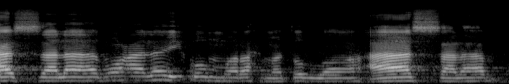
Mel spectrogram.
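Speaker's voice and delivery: "Assalamualaikum" slow and stretched out; long drawn salam. Shown as a demonstration. Teacher imitating the third wrong, stretched reading. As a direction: draw out every vowel slowly. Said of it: "yang ketiga".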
